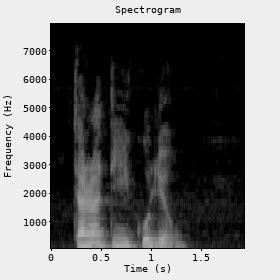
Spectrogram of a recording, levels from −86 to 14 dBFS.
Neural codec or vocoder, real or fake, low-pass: none; real; 7.2 kHz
